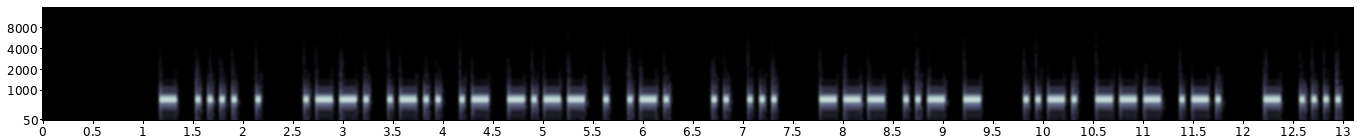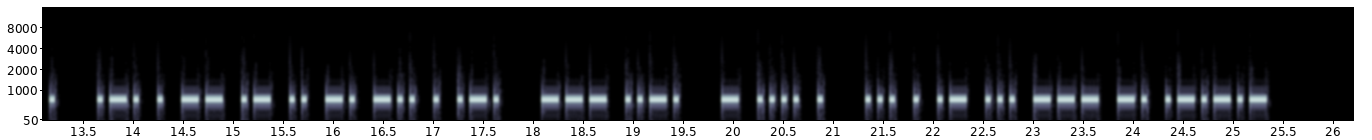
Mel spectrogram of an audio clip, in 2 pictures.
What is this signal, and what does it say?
Morse code, heard as a keyed tone, about 20 wpm, 700 Hz. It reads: THE PLAYER IS OUT FOR THE REMAINDER OF THE SEASON.
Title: Sentences with 6-Word Phrases - Spoken Beginning - 20wpm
